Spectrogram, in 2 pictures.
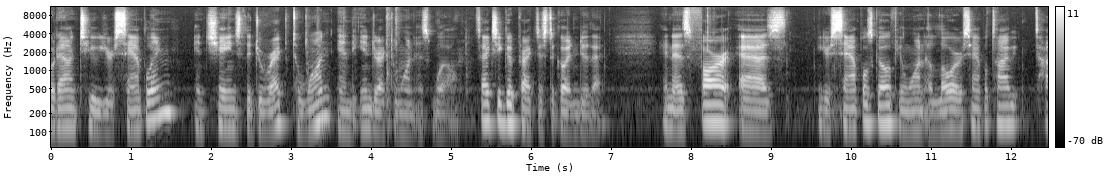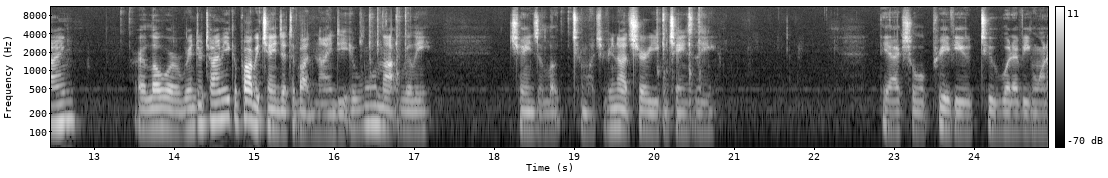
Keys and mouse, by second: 0.3 middle click, 0.6-4.8 drag, 14.3-14.8 middle drag, 14.8 click, 20.6-24.9 middle drag.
